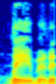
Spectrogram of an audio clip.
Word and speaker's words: Laban: I'm multilingual, but so Laban in English. Laban en español.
